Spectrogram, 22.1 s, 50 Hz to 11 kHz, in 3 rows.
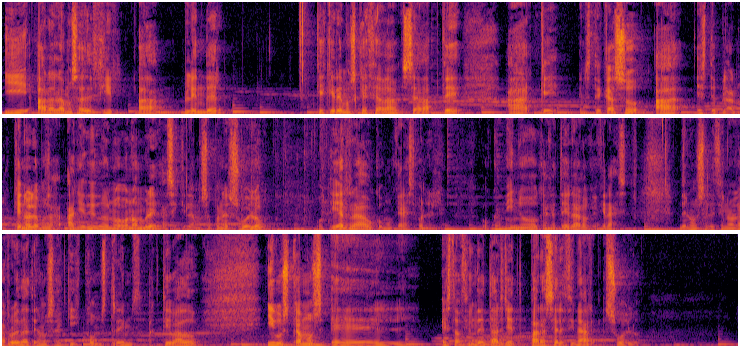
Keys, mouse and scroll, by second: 5.4-6.3 scroll down 1, 8.6 click, 8.8-11.8 drag, 14.4 right click, 20.5-22.1 drag.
